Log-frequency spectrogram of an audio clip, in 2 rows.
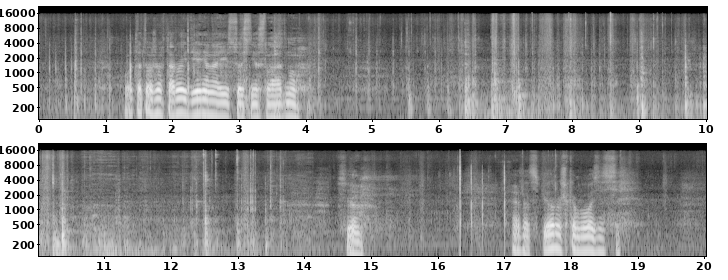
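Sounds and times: rustling: 0.0s - 14.0s.

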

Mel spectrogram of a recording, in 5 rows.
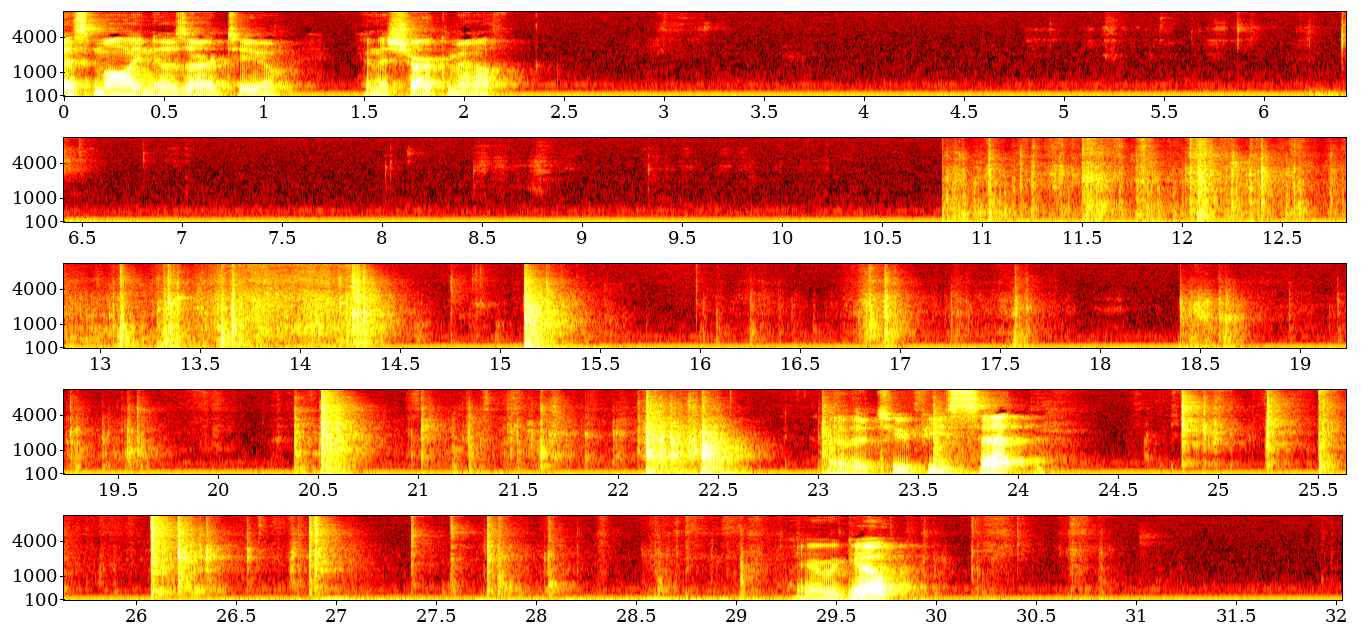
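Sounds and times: plastic packaging crinkling: 10.8s - 15.0s.

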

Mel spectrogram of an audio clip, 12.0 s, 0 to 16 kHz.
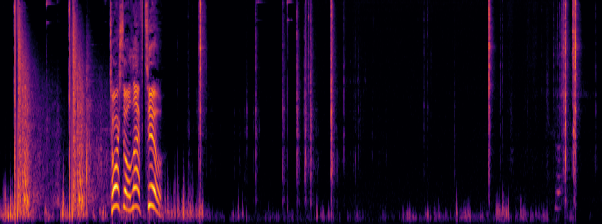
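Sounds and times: rifle shots: 0.3s - 2.3s.

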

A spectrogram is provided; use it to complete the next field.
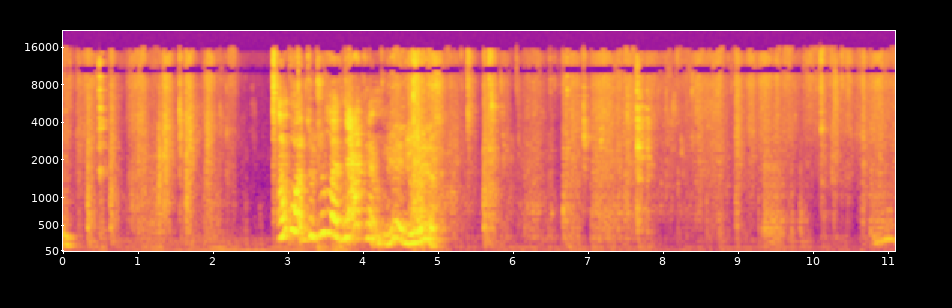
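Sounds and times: person chewing: 5.1s - 8.9s.

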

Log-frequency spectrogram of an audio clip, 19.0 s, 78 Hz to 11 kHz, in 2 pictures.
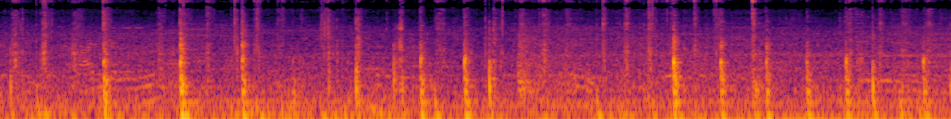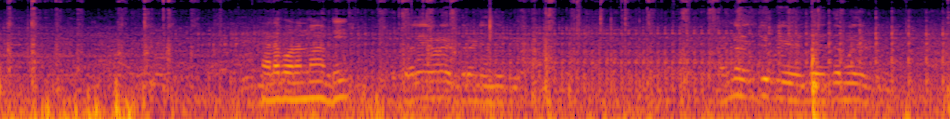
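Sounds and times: knife scraping fish on wooden board: 0.0s - 7.8s, 8.4s - 11.8s, 12.7s - 17.9s.

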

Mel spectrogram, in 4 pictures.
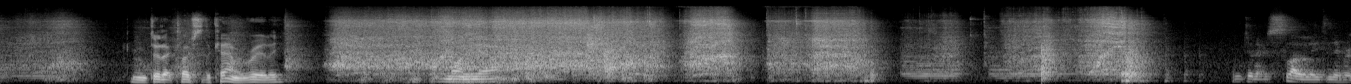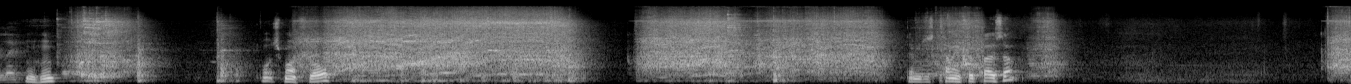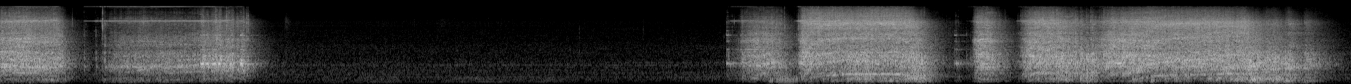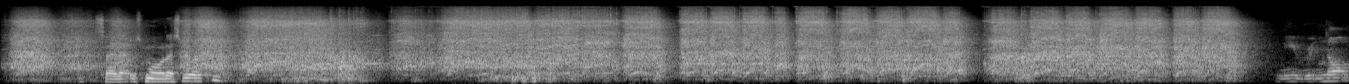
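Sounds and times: electric motors whining: 3.2s - 11.4s, 16.5s - 24.1s, 26.7s - 29.6s, 34.3s - 52.6s.

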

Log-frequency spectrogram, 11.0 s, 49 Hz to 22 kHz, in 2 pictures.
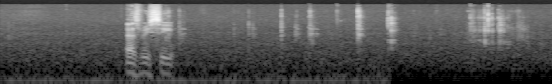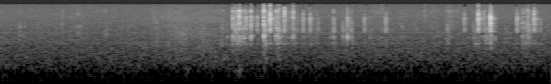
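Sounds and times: small plastic clicks and crackles: 4.7s - 5.3s, 7.7s - 11.0s.

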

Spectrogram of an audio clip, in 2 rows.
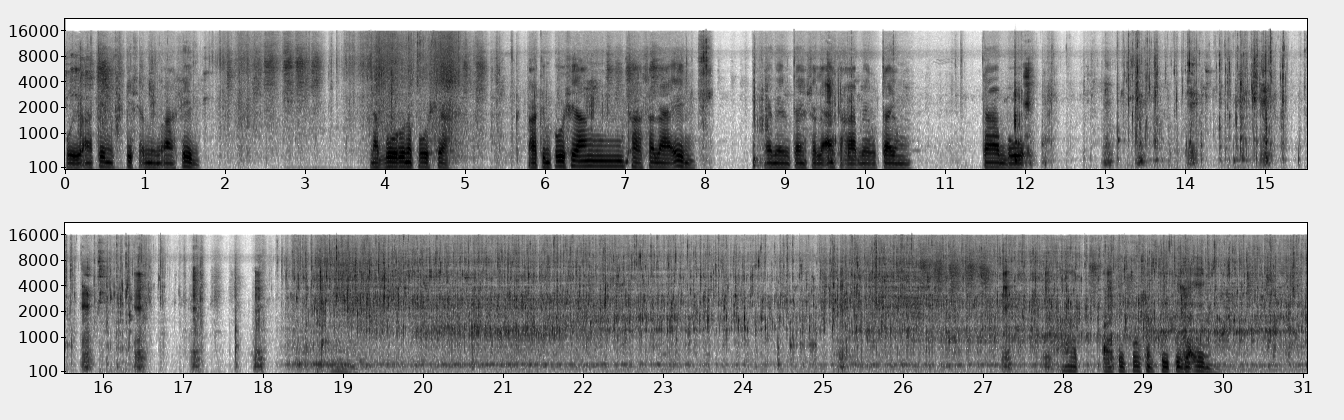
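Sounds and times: liquid splashing in bucket: 13.0s - 17.1s, 18.1s - 31.0s
liquid pouring through strainer: 13.1s - 16.8s, 18.2s - 31.0s.

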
